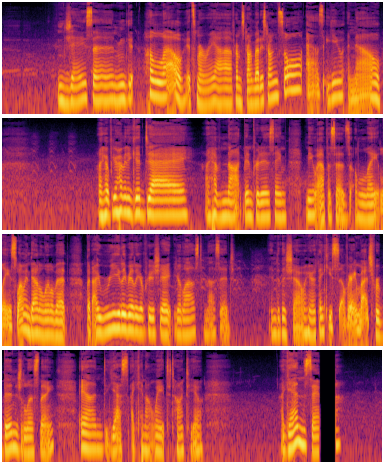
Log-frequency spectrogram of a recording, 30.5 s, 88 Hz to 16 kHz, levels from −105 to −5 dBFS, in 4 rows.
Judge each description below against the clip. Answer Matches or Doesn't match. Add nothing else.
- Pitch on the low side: Doesn't match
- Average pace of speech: Doesn't match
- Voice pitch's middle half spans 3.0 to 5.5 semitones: Matches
